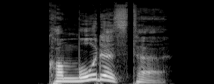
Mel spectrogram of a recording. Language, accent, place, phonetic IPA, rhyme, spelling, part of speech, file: German, Germany, Berlin, [kɔˈmoːdəstə], -oːdəstə, kommodeste, adjective, De-kommodeste.ogg
- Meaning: inflection of kommod: 1. strong/mixed nominative/accusative feminine singular superlative degree 2. strong nominative/accusative plural superlative degree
